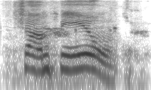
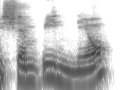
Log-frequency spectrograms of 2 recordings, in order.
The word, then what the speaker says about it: champignon: So I think the GN is the near sound, right? So is it champignon or champignon? I'm not Champignon. sure about Nyon. champignon. Nyon. Okay, Nyon. champignon. It's All right. a G N mix. The sound is G N mixed together.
